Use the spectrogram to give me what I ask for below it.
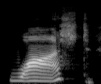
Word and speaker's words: washed: Well, you could say last weekend, two guys washed. So, notice that pronunciation because we have wash. That's the base verb to wash. But then in the ED, the past simple, it's a very soft T. Washed.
